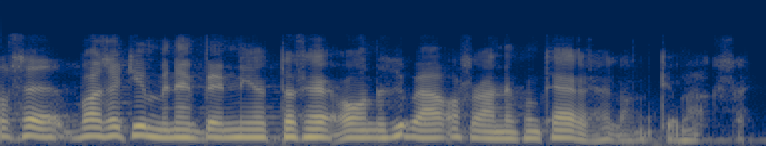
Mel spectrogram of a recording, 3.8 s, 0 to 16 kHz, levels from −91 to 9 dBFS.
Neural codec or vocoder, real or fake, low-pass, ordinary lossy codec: codec, 16 kHz, 2 kbps, X-Codec, HuBERT features, trained on balanced general audio; fake; 7.2 kHz; none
